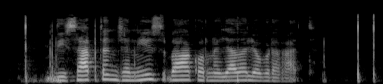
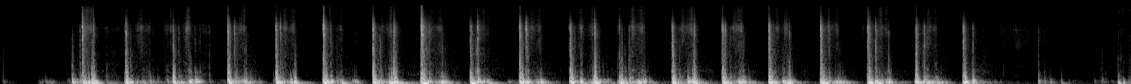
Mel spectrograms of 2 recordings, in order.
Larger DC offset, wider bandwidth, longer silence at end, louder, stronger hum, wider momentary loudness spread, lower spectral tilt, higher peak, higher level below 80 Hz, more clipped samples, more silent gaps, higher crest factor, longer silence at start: neither; second, 11.5 kHz vs 16 kHz; first, 0.25 s vs 0.05 s; second, -25 LUFS vs -20 LUFS; neither; first, 12 LU vs 6 LU; second, -3.5 dB/octave vs -6 dB/octave; about the same, 0 dBFS vs 0 dBFS; second, -74 dBFS vs -22 dBFS; neither; neither; first, 26 dB vs 18 dB; second, 0.25 s vs 0.7 s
